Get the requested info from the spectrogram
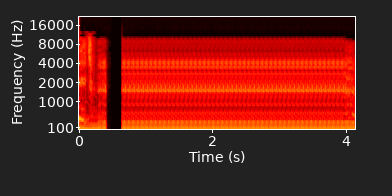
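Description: A man's voice breaks off, then a moment of dead silence. After it comes a sustained, steady electronic buzzing tone rich in overtones, with a fast, even flutter, held unchanged.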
